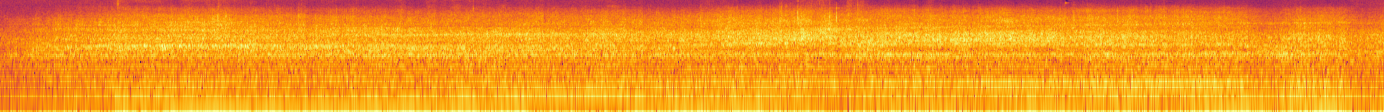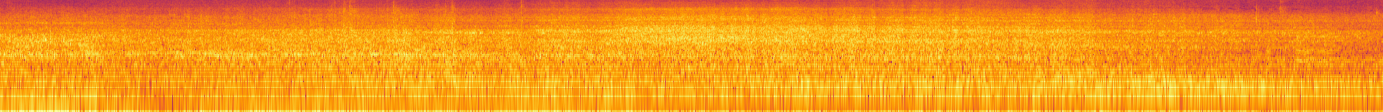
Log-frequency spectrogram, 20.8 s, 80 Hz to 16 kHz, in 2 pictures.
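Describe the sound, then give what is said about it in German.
Diesel locomotive of the V160 class with a Maybach engine, passing while running alone: a loud, continuous deep engine rumble mixed with rolling rail noise that stays heavy for about twenty seconds. “wie sie an meinem Mikrofon einzeln vorbeigefahren ist und ich finde gerade in dieser Aufnahme ist der Klang des Maybach-Motors zu hören.”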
